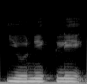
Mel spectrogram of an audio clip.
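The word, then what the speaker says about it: uniquely: Fill in দ্য গ্যাপ হি was dash ইউনিকলি gifted teacher. এখানে ইউ যদি ইউ এর মতো উচ্চারণ হয় তাহলে অ্যান না বসে এ বসে, সেই সূত্র অনুযায়ী এ উত্তর হবে।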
